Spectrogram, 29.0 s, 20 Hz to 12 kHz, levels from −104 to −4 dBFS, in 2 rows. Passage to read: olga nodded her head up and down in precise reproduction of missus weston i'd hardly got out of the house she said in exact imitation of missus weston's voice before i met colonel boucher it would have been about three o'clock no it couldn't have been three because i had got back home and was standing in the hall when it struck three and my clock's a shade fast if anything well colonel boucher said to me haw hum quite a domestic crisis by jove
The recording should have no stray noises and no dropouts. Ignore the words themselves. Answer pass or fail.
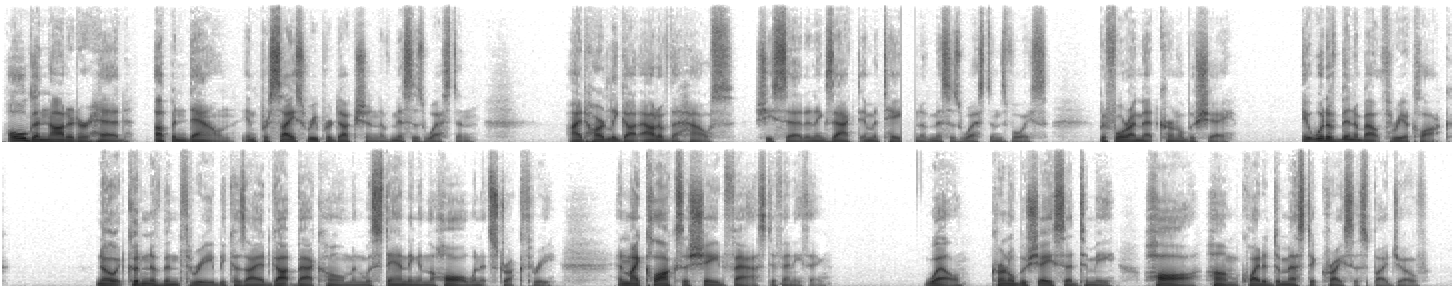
fail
